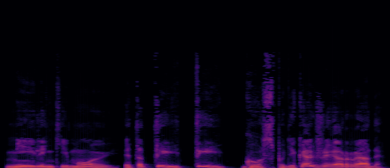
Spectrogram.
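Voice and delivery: put-on high, swooping girlish delight; breathless-with-happiness exclamations; overjoyed. A narrator's reading. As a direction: gush with joy, stretching the endearment. Girl laughing and crying with joy.

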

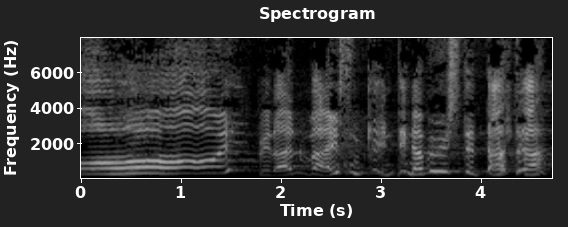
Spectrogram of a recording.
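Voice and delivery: high, loud sobbing lament; hammed-up wailing. Orphaned son over his mother, overblown sobbing. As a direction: wail like a melodramatic orphan.

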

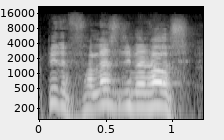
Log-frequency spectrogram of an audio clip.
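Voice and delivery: high, loud and fast, ordering them out; indignant outrage. Acted. Glienicke ordering the gentlemen from his house, outraged. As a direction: throw them out of your house.

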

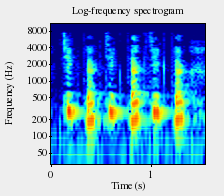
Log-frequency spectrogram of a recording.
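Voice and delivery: high, light tick-tock patter; little feet ticking down the stairs; ticking chant. A narrator's reading. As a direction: tap it out like tiny shoes on stairs. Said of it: "снова раздалось".

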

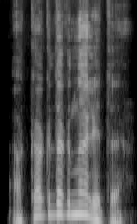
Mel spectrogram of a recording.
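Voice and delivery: usual speaking voice

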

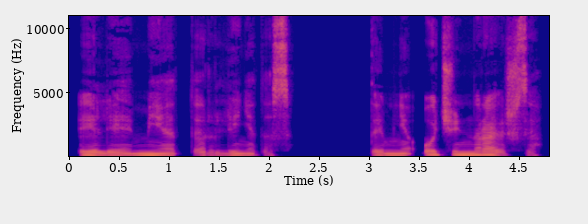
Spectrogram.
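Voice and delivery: low, slow male voice; young man's voice. A narrator's reading. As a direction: deliver the confession slow and low. Classmate's sudden confession.

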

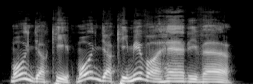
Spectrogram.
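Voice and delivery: magas hangú, izgatott unszolás; követeld egyre türelmetlenebbül; sürgető követelés. A narrator's reading. Lány követeli a választ. (izgatott, magas hangú sürgetés)

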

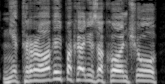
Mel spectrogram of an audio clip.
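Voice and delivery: high, loud order; commanding shout. A narrator's reading. Stranger holds back the count, loud sharp order. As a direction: stop him sharply.

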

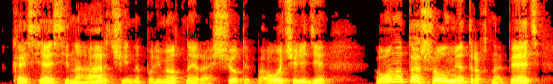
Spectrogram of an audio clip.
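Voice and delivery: plain reading voice

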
